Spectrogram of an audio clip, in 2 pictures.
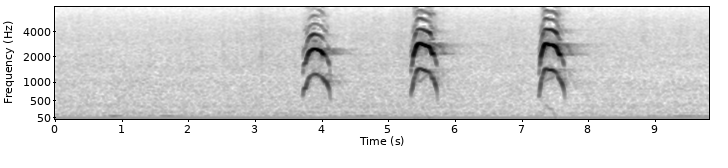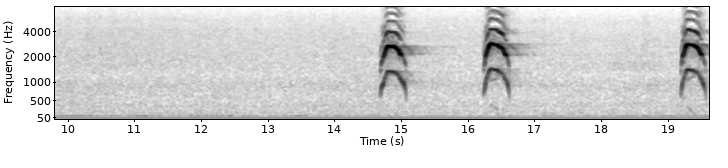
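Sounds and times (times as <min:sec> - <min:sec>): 
little owl mewing call rising and falling: 0:03.7 - 0:04.4, 0:05.3 - 0:06.0, 0:07.2 - 0:07.9, 0:14.7 - 0:15.3, 0:16.2 - 0:17.0, 0:19.2 - 0:19.6.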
